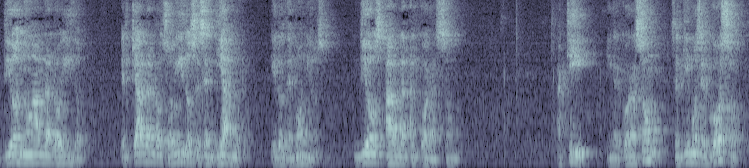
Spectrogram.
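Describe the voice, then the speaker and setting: A male preacher giving a sermon, slowing and rising in pitch to stress scripture, then dropping low. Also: darkish tone, slight background noise. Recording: echoey, distant church radio recording.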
